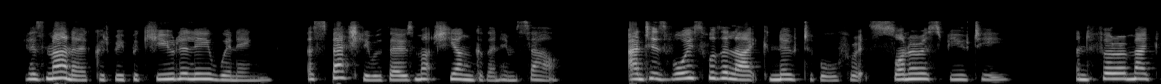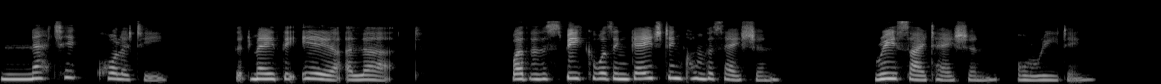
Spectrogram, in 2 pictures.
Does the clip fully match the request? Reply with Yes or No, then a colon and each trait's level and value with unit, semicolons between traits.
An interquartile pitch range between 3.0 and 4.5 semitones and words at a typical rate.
No: average, 3.6 semitones; slow, 110 wpm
